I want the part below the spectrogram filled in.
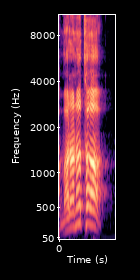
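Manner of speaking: rousing Maranatha shout; loud greeting cry. Shown as a demonstration. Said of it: "따라서 하십시다".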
